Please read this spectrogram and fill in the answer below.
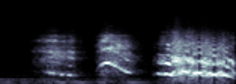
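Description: A woman's breathy gasps and a short falling vocal sound, then a loud vocal outburst near the end.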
